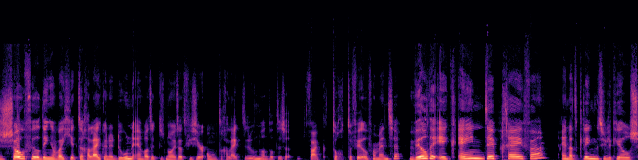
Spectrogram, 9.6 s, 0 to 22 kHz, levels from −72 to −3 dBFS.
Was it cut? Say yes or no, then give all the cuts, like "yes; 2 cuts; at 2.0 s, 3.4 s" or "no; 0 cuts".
yes; 1 cut; at 1.5 s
